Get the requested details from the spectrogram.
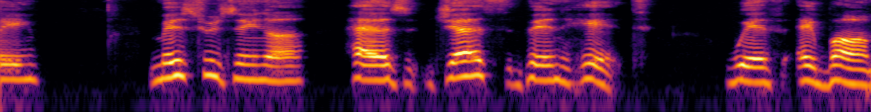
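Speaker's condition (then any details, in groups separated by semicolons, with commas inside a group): ALS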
